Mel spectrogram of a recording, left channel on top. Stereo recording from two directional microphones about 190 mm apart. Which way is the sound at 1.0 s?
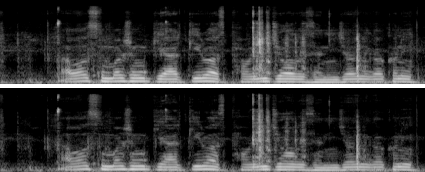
20° left (ahead or behind).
